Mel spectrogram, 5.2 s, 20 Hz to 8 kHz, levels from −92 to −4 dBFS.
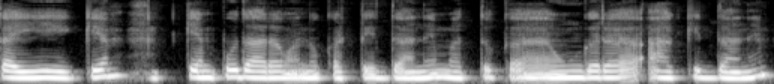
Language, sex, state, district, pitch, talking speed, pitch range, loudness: Kannada, female, Karnataka, Raichur, 180 Hz, 80 wpm, 175-190 Hz, -12 LUFS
